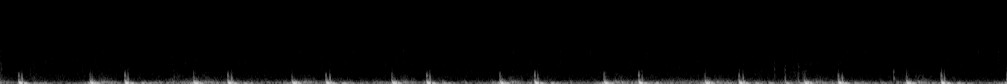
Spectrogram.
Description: Hi guys I was recording my heartbeat after waking up after sleeping and all that I decided to record how my heart sounds like.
